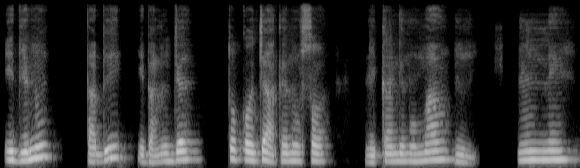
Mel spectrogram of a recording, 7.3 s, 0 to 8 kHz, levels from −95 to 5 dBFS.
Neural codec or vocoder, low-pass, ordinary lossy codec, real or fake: codec, 44.1 kHz, 2.6 kbps, DAC; 7.2 kHz; none; fake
